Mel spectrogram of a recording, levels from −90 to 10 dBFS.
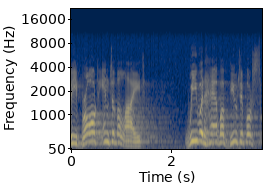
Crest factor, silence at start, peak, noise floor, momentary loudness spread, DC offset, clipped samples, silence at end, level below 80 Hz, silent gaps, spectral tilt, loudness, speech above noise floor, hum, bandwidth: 16 dB; 0 s; -6 dBFS; -54 dBFS; 8 LU; under 0.1%; under 0.1%; 0 s; -62 dBFS; none; -7.5 dB/octave; -22 LUFS; 32 dB; none; 7.8 kHz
